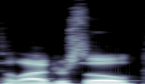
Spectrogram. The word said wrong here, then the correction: Teldrassil: Teldrassil. – Teldrassil.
